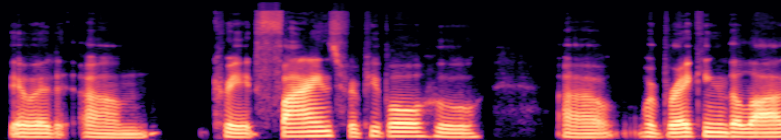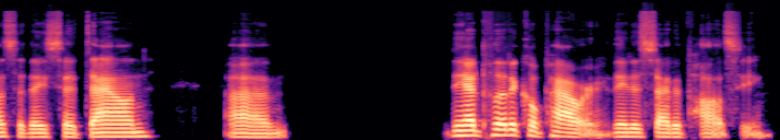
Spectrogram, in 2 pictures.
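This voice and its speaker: This podcast host talks through history in an easygoing, meandering way, often stopping to restart or using filler words. He speaks slowly in a lowish, steady voice with a clean tone, recorded without any room sound.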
